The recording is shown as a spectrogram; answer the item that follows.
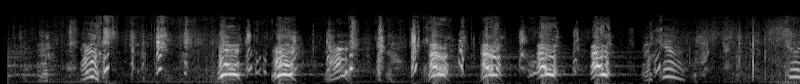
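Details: Basset hound hunting for a rabbit with a chiweenie in the woods around a house; a run of repeated baying yelps, arched and harmonic, about two per second, each short and rising then falling.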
